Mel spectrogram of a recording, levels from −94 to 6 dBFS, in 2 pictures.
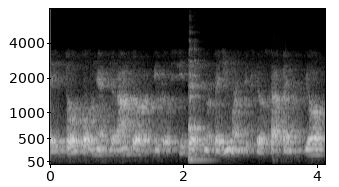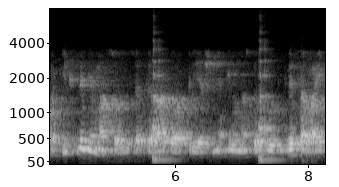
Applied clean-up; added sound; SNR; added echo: none; Bowed string instrument; 12 dB; reverberation time 1.0 s.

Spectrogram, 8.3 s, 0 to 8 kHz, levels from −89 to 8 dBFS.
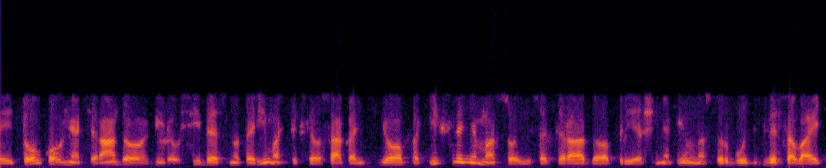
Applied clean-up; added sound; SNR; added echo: none; none; none; none.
